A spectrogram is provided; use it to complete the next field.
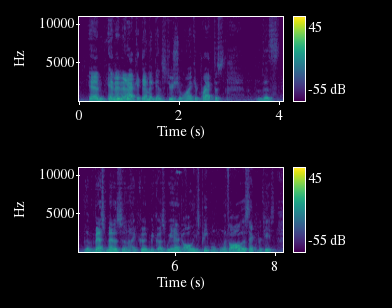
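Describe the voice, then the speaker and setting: Somewhat breathy, a man's medium-pitched voice moves at a very fast pace. His pitch variation is ordinary. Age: 70s. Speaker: retired veterinarian. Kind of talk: oral history interview. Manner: halting with repetitions.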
